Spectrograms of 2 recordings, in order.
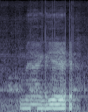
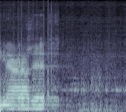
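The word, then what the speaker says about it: Magit: g is bound to maggot I'm gonna pronounce it it's supposed to be magic just for two because of the magnet which I don't like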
